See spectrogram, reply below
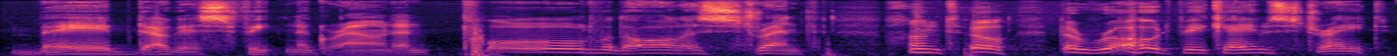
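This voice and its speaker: An older man reading a storybook tale for children in a deliberate way, with dramatic pauses. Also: medium pitch, sing-song, creaky, a little mellow, no echo.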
